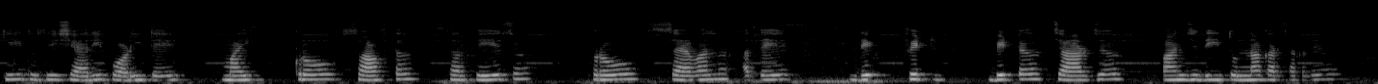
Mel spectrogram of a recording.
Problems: none marked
